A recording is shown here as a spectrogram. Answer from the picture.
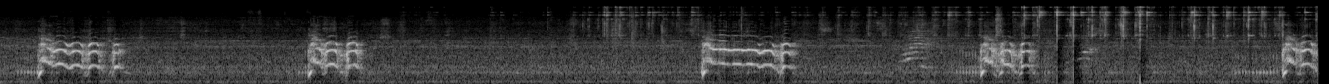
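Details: Curious little female Pekingese named Lucy lets out drawn-out, wavering whining yelps in clusters every two to three seconds, with rustling and tapping noises between them.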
